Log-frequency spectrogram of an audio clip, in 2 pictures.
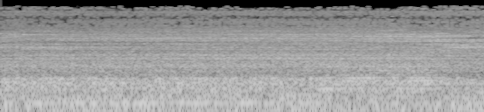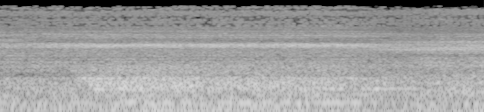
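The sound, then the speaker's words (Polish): A steady, heavy engine rumble from inside an airplane idling on the runway while waiting for takeoff, low and continuous, growing slightly louder partway through, with no voices heard. “A my ciągle czekamy na start. I będziemy nawracać, jesteśmy na pasie, na którym dopiero zjechaliśmy samochodem.”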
